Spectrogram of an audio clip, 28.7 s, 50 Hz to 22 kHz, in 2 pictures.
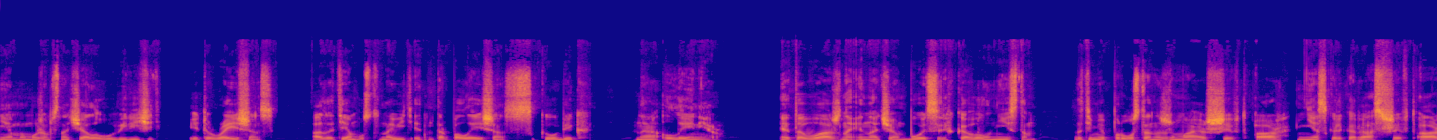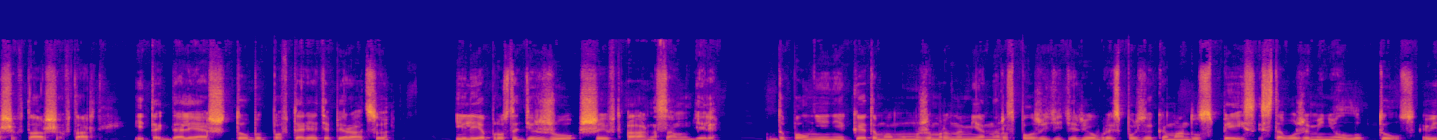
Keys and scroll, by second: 10.9 shift+r.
